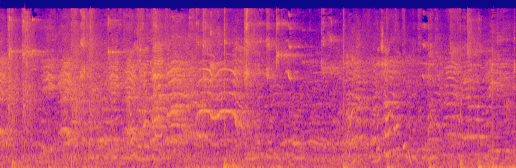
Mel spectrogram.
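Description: Basketball bouncing on a gym floor, several separate thumps, under the echoing chatter of a crowd in a large hall.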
